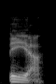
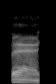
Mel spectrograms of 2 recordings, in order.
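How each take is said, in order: First: The vowel is the close 'ee' of beer. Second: The vowel is the open 'air' of bear. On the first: "No, it's beer, beer" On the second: "in Norfolk, they call it bear"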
